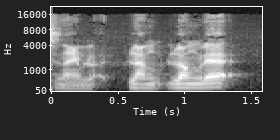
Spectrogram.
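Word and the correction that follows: Lenglet: Longley. – Longley.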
